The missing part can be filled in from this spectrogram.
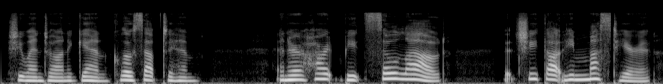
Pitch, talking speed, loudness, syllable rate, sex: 195 Hz, 190 wpm, -16 LUFS, 4.4 syllables/s, female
